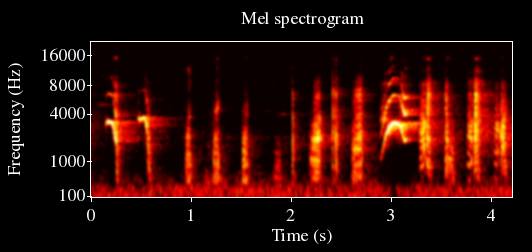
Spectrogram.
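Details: Morning singing of a Javan myna used to train quiet mynas: sharp whistled notes, a string of dry clicks and rasps, then a clear arched whistle followed by harsh chatter.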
